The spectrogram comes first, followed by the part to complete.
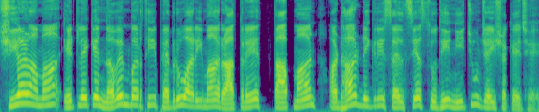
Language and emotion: Gujarati, neutral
